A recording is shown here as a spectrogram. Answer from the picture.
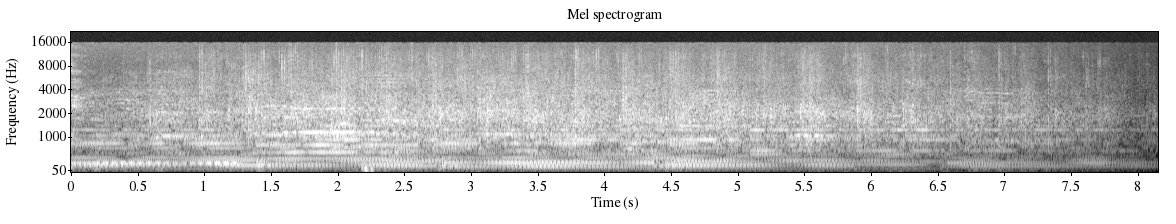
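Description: Soft keyboard music of sustained chords, moving to a new chord every second or so, fading out toward the end.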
